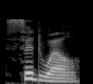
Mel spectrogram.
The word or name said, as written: sidwell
